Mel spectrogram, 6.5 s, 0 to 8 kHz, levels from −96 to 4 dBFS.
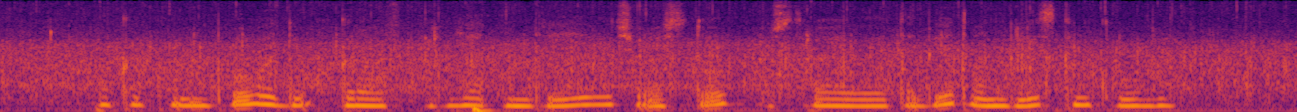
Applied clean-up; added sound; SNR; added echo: none; Applause; 9 dB; none.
